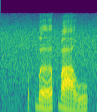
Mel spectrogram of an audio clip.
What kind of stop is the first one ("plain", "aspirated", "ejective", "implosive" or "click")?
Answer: implosive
